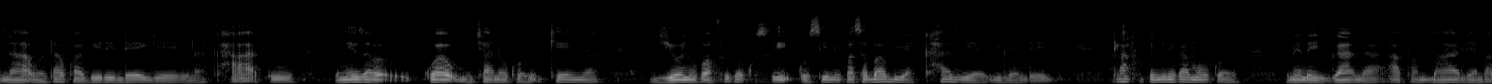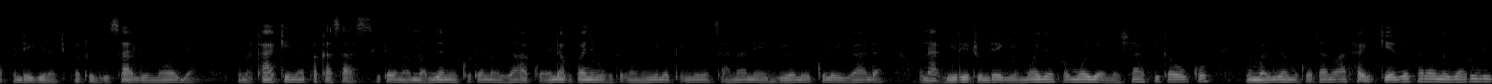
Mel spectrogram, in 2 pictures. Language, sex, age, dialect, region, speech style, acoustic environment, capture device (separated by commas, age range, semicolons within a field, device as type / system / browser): Swahili, male, 25-34, Kenya - Mombasa, Kenya, happy; focused, people talking; traffic; music; appliances; construction, mobile / Linux / Chrome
